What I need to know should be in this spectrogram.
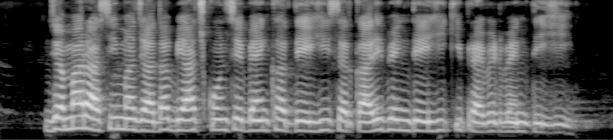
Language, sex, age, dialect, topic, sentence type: Chhattisgarhi, female, 51-55, Western/Budati/Khatahi, banking, question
